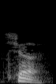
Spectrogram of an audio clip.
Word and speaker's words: ca: Visama cha. The C is pronounced cha.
